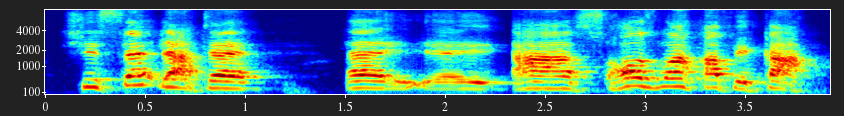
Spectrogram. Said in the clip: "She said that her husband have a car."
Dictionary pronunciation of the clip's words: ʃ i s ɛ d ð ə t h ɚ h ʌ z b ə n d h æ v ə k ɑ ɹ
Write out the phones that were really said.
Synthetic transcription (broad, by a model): ʃ i s ɛ d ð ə t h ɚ h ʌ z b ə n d h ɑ f ə k ɑ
